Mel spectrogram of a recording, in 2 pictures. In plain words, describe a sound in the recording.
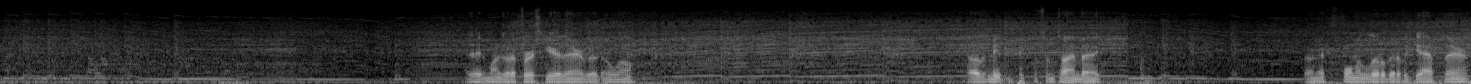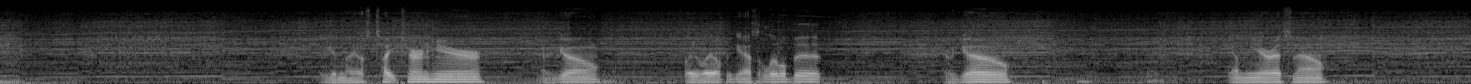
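A racing car engine whines and shifts through gears.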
